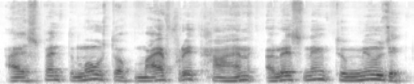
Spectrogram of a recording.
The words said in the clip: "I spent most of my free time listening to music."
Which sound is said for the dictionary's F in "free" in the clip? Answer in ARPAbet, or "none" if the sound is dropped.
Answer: F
